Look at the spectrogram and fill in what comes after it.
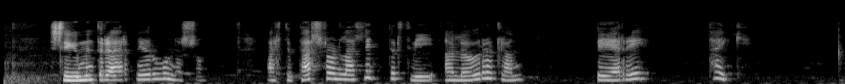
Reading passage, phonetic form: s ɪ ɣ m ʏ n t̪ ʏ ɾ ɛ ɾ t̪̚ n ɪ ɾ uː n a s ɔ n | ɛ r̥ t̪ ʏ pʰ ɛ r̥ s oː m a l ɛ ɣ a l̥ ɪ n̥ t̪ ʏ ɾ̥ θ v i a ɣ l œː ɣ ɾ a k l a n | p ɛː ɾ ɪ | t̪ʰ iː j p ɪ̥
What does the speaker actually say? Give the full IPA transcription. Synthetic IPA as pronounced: s ɪ ɣ m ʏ n t̪ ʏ ɾ ɛ ɾ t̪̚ n ɪ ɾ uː n a s ɔ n | ɛ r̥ t̪ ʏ pʰ ɛ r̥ s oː n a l ɛ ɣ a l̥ ɪ n̥ t̪ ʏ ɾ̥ θ v i a ð l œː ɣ ɾ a k l a n | p ɛː ɾ ɪ | t̪ʰ aː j c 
